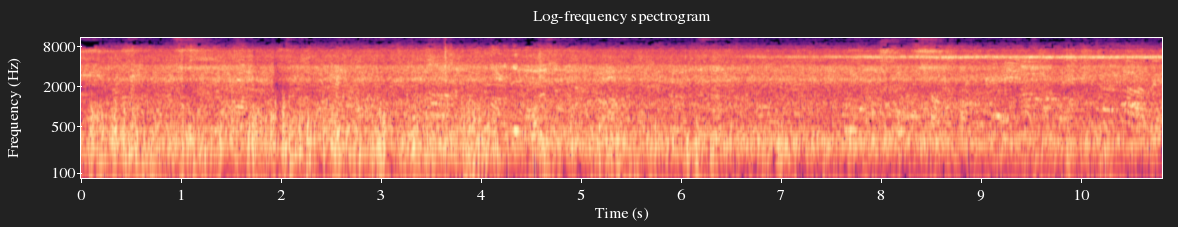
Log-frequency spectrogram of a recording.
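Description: Passenger train coaches rolling slowly along a station platform, with a steady running rumble of wheels on rail heard through an open coach doorway and crowd voices from the platform. A thin, high, steady whine joins about two-thirds of the way in.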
